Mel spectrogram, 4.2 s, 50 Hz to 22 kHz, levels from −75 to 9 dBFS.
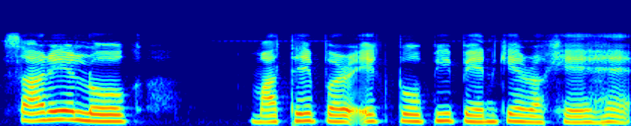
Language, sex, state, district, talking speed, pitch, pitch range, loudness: Hindi, female, Arunachal Pradesh, Longding, 145 wpm, 205 Hz, 195-225 Hz, -13 LUFS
